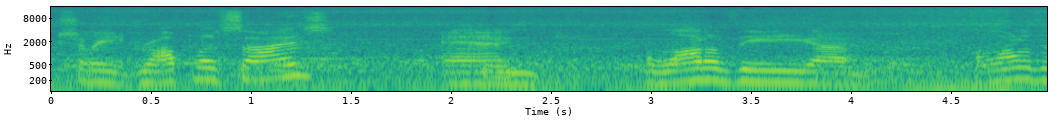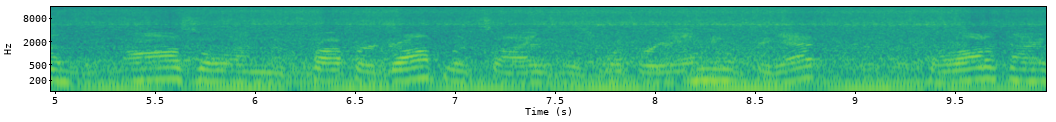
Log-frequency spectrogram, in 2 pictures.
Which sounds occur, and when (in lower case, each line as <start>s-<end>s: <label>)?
0.0s-9.9s: mechanisms
4.3s-9.9s: spray
9.3s-9.9s: man speaking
